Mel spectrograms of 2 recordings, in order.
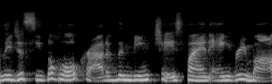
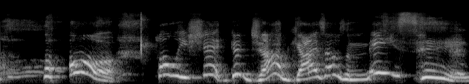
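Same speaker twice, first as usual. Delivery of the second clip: put-on high old man voice, talking while cracking up; 9 semitones higher than usual. Retelling how Grandpa reacts to the kids' alien prank, mock-laughing as Grandpa. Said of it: "Grandpa just starts laughing like".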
